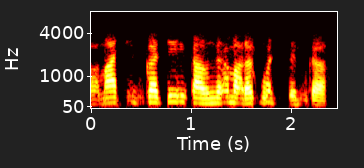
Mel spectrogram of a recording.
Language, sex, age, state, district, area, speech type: Goan Konkani, male, 18-30, Goa, Tiswadi, rural, conversation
